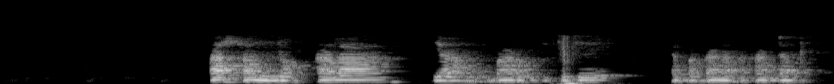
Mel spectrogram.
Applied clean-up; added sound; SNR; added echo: classical method WPE with log-MMSE.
